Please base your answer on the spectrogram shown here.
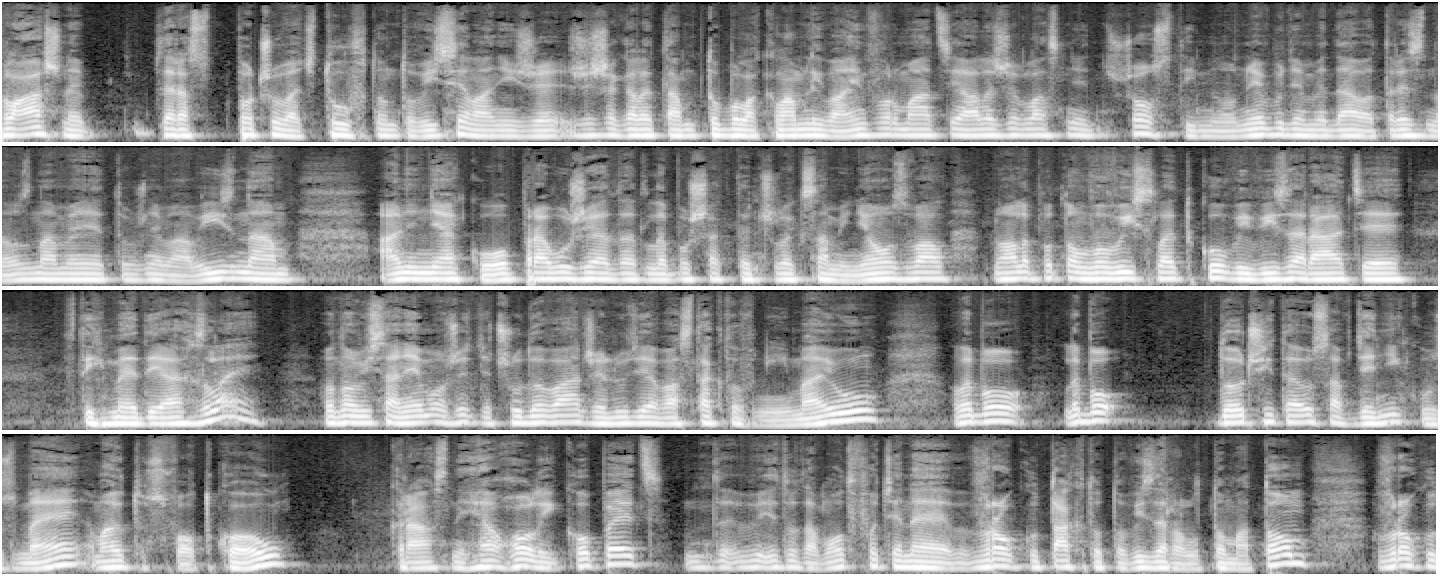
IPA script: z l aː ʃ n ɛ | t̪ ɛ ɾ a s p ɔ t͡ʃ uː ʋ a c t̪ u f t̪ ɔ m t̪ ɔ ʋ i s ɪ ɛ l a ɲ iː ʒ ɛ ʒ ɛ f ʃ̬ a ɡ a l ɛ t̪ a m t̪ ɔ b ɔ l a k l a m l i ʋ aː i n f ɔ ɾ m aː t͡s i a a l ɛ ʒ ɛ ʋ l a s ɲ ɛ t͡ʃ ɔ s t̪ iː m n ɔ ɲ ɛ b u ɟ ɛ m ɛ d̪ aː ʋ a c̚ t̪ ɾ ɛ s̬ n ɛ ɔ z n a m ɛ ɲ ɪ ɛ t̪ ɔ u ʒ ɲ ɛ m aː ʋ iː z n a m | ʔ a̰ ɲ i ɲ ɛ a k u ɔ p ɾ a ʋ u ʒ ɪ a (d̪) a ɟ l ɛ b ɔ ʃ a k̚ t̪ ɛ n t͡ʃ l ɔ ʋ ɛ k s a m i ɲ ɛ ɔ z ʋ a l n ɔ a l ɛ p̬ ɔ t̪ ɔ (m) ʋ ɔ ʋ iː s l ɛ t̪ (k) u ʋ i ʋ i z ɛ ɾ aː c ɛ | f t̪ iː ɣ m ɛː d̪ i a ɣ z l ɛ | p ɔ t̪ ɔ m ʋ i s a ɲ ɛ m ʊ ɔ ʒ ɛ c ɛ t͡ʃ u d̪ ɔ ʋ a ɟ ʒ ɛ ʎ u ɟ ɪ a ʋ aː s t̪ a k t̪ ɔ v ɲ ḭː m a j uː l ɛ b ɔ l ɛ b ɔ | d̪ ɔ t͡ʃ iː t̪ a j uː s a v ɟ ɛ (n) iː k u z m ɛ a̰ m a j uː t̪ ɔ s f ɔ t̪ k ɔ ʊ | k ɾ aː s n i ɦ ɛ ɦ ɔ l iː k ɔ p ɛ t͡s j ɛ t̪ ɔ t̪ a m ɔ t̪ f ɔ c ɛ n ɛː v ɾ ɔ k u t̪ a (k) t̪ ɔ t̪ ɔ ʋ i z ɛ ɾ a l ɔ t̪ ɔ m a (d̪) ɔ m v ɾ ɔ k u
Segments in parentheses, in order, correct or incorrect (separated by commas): correct, correct, correct, incorrect, correct, incorrect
